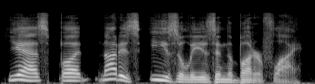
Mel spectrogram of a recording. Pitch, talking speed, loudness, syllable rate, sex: 145 Hz, 170 wpm, -17 LUFS, 4.9 syllables/s, male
